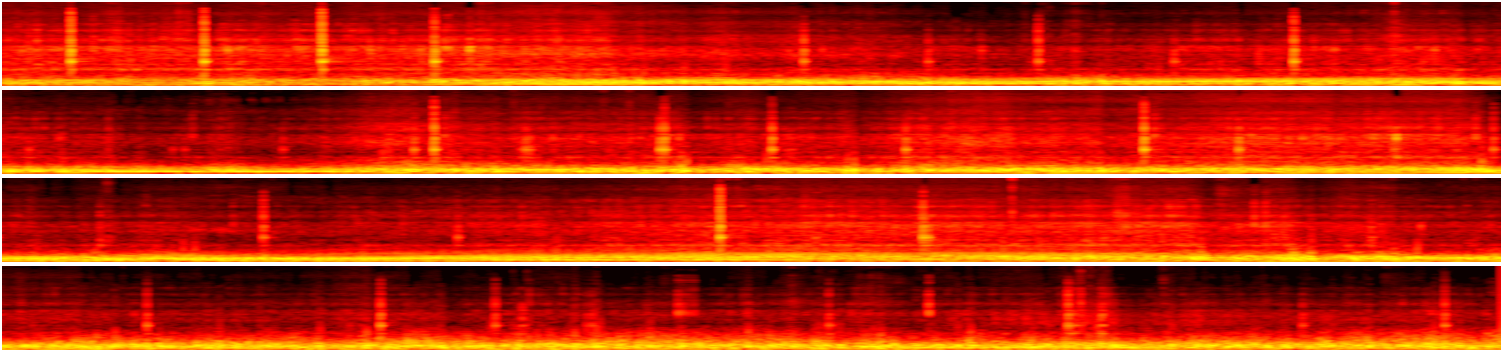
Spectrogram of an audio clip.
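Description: Wind buffeting a bicycle-mounted camera's microphone over steady road rumble while riding, as motor vehicles pass alongside twice, their engine sound falling in pitch as they go by. Light ticks repeat regularly throughout.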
